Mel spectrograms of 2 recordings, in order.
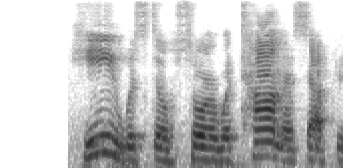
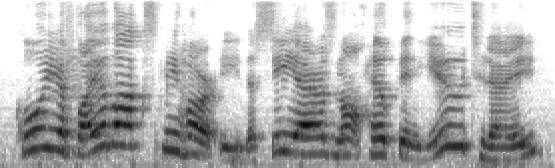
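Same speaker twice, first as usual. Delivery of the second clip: higher, louder hammed-up old salt; sailor voice; 6 semitones higher, 5 dB louder than usual. Salty teases James at the docks, hammed-up sailor voice. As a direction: play a cheeky sea dog.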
